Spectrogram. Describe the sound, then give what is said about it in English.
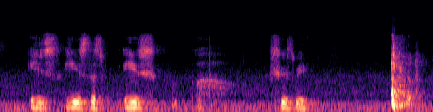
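A yawn and a cough from one person: drawn-out voiced sounds come first, and a single loud, sharp cough bursts out near the end. “that was a yawn and a cough”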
